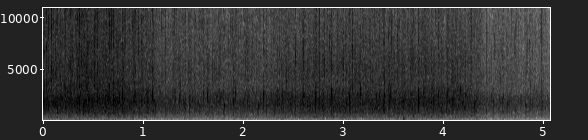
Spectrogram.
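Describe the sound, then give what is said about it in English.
Faint, steady audience applause greets a speaker at Overlake, continuous clapping from many hands that tapers slightly near the end. “So would you please give a warm Overlake welcome to my friend, Tracy. Come on up, Tracy.”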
